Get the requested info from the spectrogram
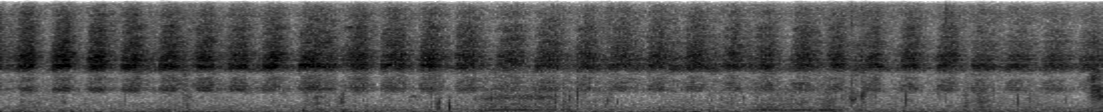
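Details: Cricket singing outdoors at night in nature, near a released Messor ant colony; a steady high-pitched trilling chirp pulsing about three times a second, with faint rustling footsteps.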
